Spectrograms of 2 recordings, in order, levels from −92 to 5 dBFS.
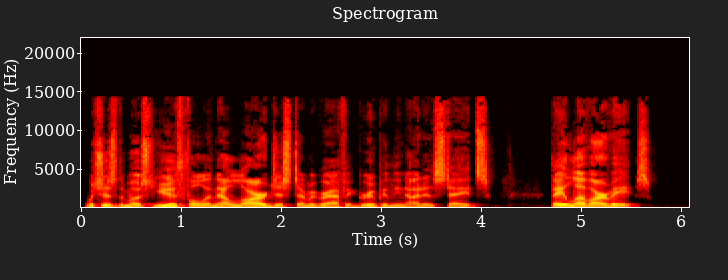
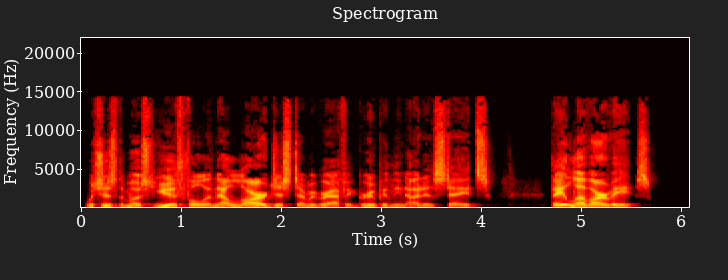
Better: first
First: none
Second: thin; very slightly; fading below 250 Hz

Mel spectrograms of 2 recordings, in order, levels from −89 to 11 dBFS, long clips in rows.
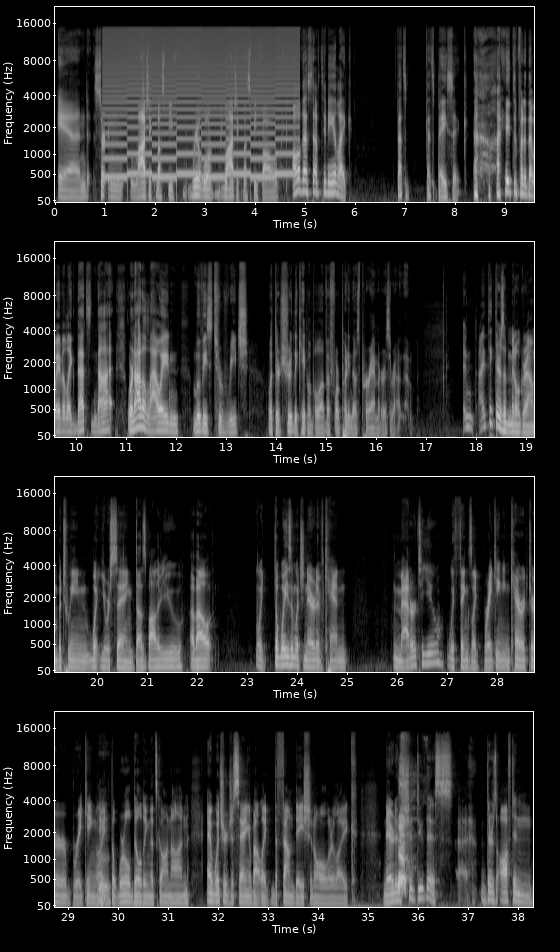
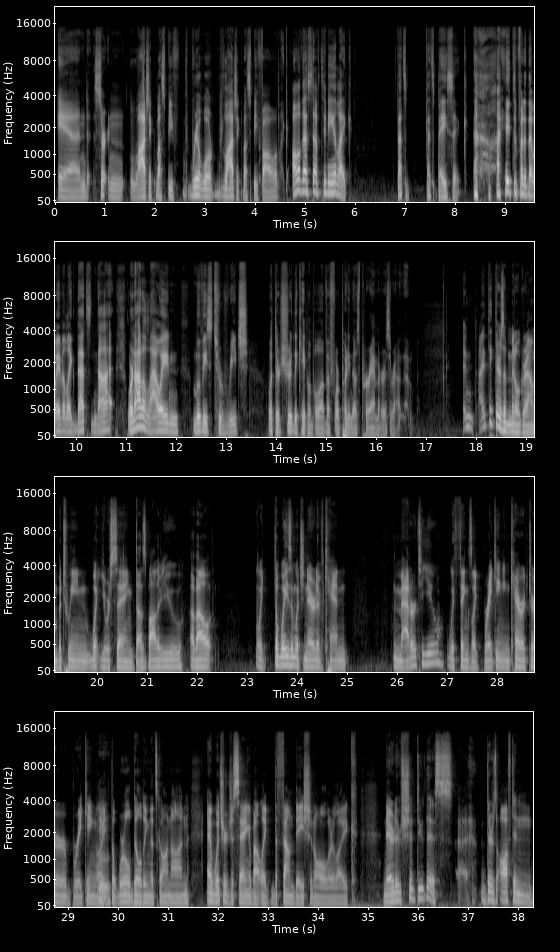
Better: second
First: siren; noticeable; from 1 to 5 s; peak 1 dB below the speech // dog barking; loud; at 36 s; peak 6 dB above the speech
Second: none

